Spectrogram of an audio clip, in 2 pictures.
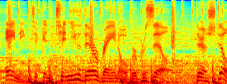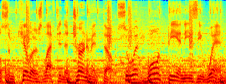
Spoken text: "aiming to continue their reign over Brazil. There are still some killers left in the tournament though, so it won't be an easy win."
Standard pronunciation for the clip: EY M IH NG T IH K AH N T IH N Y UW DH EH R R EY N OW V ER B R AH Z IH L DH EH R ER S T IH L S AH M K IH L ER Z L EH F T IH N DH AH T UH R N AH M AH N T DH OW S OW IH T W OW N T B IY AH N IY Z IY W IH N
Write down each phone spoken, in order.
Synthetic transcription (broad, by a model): EY M IH NG T IH K AH N T IH N Y UW DH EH R R EY N OW V ER B R AH Z IH L DH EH R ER S T IH L S AH M K IH L ER Z L EH F T IH N DH AH T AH R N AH M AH N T DH OW S OW IH T W OW N B IY AH N IY Z IY W IH N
